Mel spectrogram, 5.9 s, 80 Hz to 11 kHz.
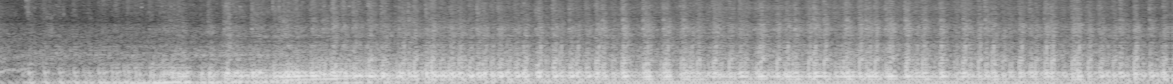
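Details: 1996 Arctic Cat ZRT 600 two-stroke snowmobile, cold start after fuel pump rebuild (Vertex kit), fuel shut off overnight, tilted on tripod: catches quickly, crackly idle, then revs cleanly and holds steady without stumbling; normal cold start and running.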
